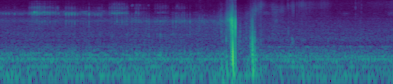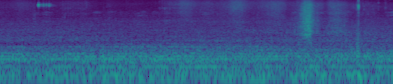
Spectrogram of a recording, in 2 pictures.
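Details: Domestic cat purring while grooming and sneezing; a steady low rumbling purr runs throughout, broken by a sharp sneeze and a few licking or rustling sounds.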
